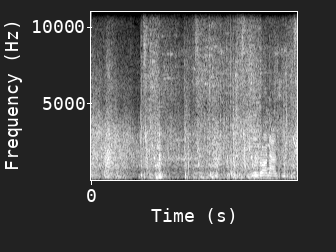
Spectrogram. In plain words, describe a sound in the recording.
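Weapon blasts and impacts crack in quick bursts.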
